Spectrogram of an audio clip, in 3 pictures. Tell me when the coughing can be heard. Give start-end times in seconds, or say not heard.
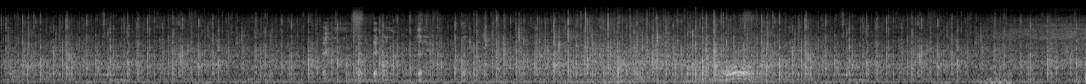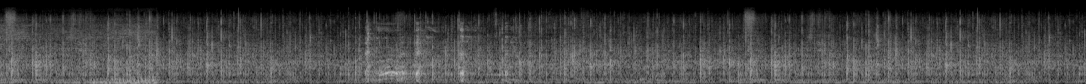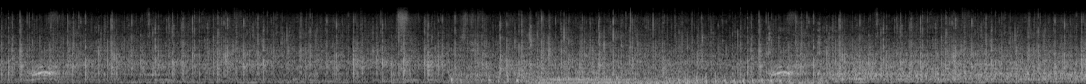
3.2-4.8, 14.5-16.1, 29.4-30.1.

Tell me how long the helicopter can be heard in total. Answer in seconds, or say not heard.
9 s.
